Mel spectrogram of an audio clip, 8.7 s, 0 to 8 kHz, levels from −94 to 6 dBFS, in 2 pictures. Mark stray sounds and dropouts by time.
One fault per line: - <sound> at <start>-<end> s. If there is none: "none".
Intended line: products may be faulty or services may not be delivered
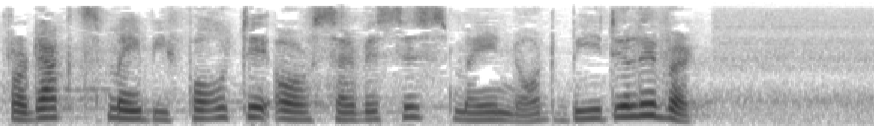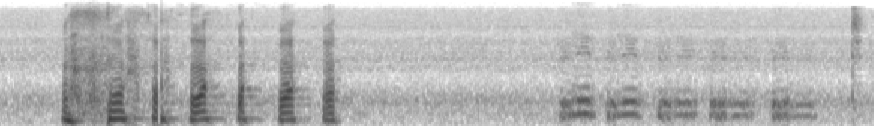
- laugh at 4.7-6.2 s
- laugh at 7.2-8.5 s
